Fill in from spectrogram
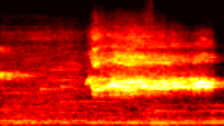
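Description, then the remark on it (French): A loud, high-pitched screech of car tires skidding, starting suddenly and holding steady for nearly two seconds over low background rumble, then cutting off without any audible crash; the car skids at a crossroads near the small town of Cholame as an oncoming Ford Custom Sedan turns left across its path. “James Dean n'arrive pas à éviter la collision”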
